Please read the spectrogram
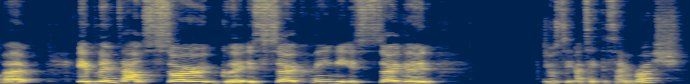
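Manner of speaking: put-on British accent, chatty makeup tutorial; American doing a casual British accent. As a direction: talk them through it in a playful British accent.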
